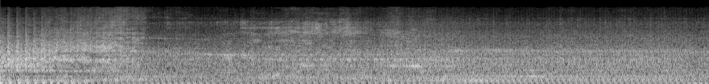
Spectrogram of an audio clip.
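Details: Zubr walk-behind tractor (motoblok) single-cylinder engine running after reassembly with the oil and water pressure sensors fitted and rpm lowered; started at 12.7 V. Steady, even chugging at about four beats a second with no knocks or rattles; running fine.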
